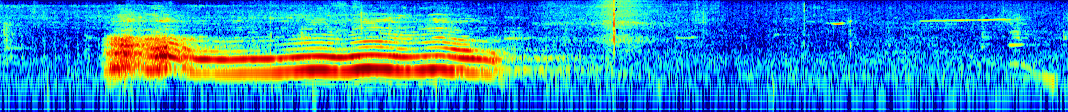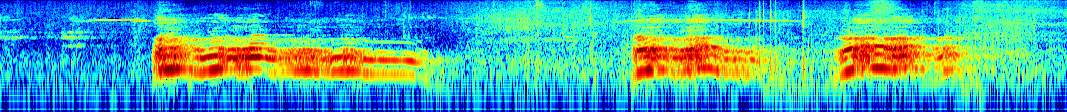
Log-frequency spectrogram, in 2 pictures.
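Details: Husky dogs howling in the yard: one long, steady, harmonic howl lasting about two seconds, then after a pause three more bursts of overlapping howls from several dogs, the last two close together.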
